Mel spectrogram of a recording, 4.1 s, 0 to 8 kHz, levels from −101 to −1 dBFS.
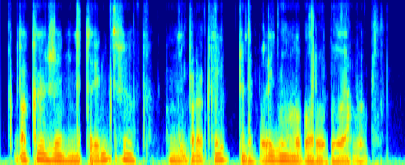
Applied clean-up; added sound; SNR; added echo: neural diffusion model UNIVERSE++.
